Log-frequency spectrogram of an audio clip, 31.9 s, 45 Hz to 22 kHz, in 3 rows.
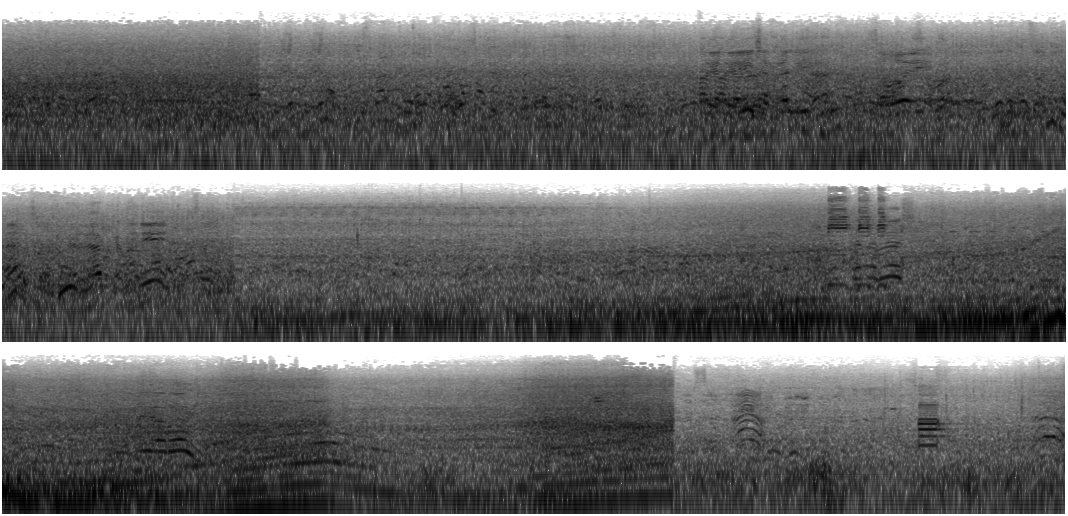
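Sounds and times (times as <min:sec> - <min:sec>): vehicle engines droning: 0:00.0 - 0:31.9.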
